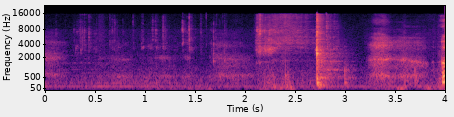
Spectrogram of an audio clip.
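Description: Faint handling noise of toy cars being moved on carpet: light rustles and small clicks, with a sharper single click just before three seconds in.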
